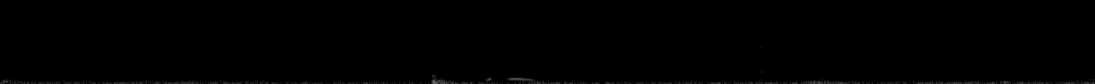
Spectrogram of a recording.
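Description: Faint chirping of small birds, many short calls in quick succession, over a low steady background rumble. A single sharp knock sounds about four seconds in.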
